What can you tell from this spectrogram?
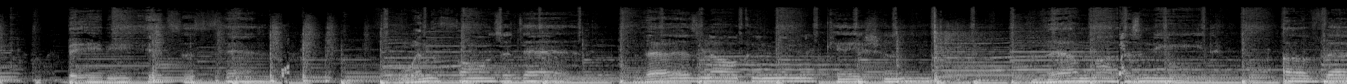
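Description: A broken MP3 bit reservoir likely causes the two glitches at 2.81–2.89 s and 11.17–11.25 s. Each time, the audio jumps ahead and about three 26.1 ms frames come out garbled, because the frames after a cut reach back into reservoir bytes that now belong to a different frame.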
